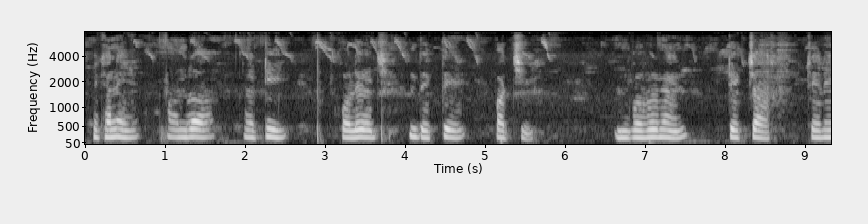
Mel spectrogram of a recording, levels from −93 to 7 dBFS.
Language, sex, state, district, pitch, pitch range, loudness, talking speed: Bengali, male, West Bengal, Malda, 200 Hz, 190-205 Hz, -16 LUFS, 70 wpm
